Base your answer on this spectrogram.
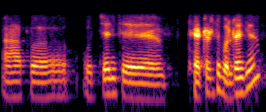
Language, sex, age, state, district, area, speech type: Hindi, male, 30-45, Madhya Pradesh, Ujjain, urban, conversation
